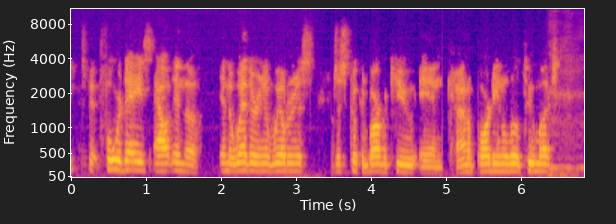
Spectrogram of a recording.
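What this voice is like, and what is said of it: Slightly cracky voice. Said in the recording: “My voice is a little cracky.”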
